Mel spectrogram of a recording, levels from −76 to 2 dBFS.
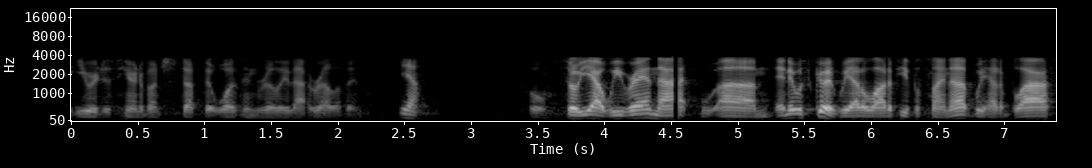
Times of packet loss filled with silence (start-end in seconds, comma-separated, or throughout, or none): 4.52-4.56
